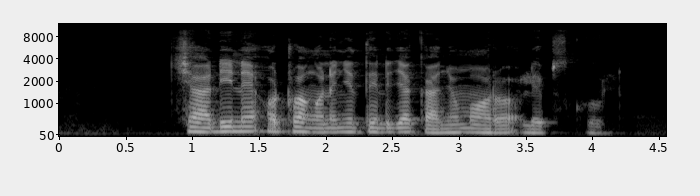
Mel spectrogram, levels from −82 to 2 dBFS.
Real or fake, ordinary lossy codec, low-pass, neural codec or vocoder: real; none; 9.9 kHz; none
